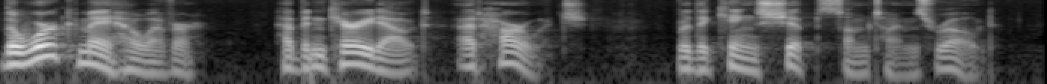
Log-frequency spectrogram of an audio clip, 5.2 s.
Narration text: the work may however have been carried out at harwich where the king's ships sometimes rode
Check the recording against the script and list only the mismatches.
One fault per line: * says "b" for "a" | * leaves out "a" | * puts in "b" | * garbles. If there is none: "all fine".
all fine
